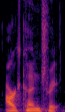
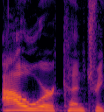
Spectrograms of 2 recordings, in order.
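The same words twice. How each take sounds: First: The two words are run together and reduced. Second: The two words are said separately and fully. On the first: "Ele fala our country" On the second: "ele não fala our country quando ele está falando tudo junto"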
